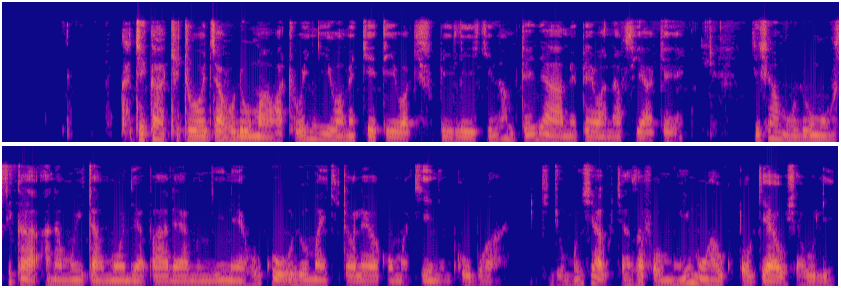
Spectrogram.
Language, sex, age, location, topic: Swahili, male, 18-24, Kisii, government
